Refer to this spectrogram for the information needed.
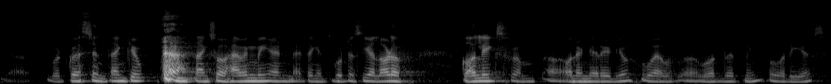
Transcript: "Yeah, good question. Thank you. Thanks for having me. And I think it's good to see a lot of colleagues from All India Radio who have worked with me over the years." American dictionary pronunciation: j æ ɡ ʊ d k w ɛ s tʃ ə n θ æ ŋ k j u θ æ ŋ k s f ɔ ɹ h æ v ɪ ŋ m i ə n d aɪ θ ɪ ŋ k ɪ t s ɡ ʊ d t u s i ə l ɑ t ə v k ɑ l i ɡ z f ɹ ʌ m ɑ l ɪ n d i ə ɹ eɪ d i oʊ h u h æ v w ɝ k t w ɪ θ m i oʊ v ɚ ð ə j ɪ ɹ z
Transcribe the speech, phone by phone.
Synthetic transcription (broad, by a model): j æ ɡ ʊ d k w ɛ s tʃ ə n t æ ŋ k j u t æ ŋ k s f ɔ ɹ h æ v ɪ ŋ m i ə n d aɪ t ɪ ŋ k ɪ t s ɡ ʊ d t u s i ə l ɑ t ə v k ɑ l i ɡ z f ɹ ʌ m ɑ l ɪ n d i ə ɹ eɪ d i oʊ h u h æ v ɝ k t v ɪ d m i oʊ v ɚ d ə j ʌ ɹ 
